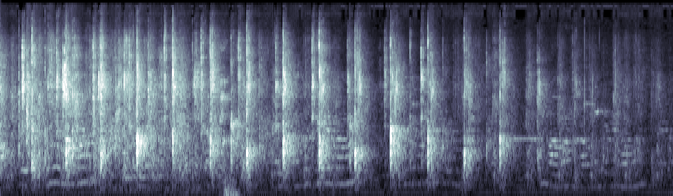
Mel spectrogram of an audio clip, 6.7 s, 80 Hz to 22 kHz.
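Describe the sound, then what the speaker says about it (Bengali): An audience at a book launch claps in a strong, rhythmic burst, many hands beating together in a near, steady pulse for several seconds before fading slightly. "ছোট কাকু 40-এর জন্য একটি জোরে হাততালি চাই আমরা"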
